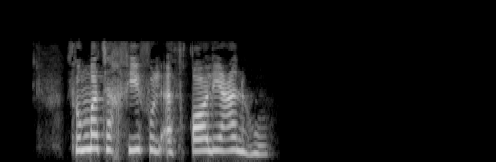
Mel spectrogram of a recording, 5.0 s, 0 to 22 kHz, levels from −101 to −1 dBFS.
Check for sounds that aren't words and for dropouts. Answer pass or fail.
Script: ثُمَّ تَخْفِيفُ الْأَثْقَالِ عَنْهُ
pass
